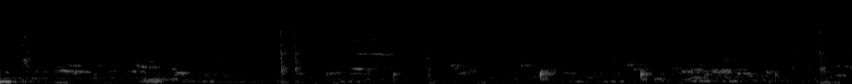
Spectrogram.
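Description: Marker squeaks and taps on a board during a Class 11 maths lesson on sets, faint and intermittent, with short scratchy strokes spread across the stretch and a voice speaking Hindi now and then.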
